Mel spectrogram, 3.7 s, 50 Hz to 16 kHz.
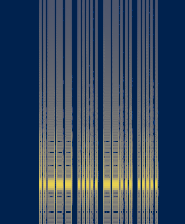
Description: Morse code, heard as a keyed tone, about 28 wpm, 700 Hz. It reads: 2575
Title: Numbers - 4-Digit 28wpm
